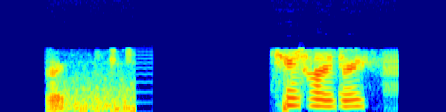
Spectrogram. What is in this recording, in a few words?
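Police Northeast District Disp, radio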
